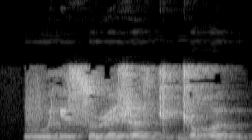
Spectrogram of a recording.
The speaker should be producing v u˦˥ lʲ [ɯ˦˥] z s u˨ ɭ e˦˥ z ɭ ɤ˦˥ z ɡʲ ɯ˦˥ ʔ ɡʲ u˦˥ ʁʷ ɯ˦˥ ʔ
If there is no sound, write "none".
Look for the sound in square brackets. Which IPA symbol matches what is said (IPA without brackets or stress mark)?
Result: ɯ˦˥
